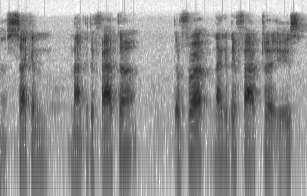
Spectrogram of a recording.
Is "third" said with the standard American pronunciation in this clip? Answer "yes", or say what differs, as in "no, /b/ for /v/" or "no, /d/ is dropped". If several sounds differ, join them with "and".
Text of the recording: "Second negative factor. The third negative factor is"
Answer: no, /f/ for /θ/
